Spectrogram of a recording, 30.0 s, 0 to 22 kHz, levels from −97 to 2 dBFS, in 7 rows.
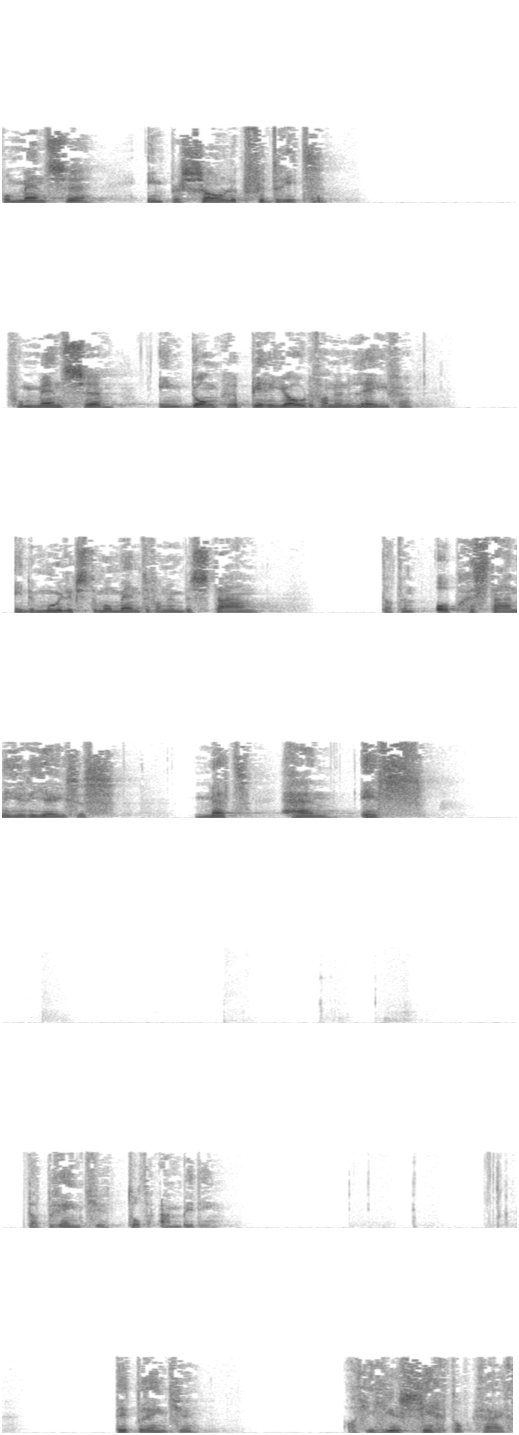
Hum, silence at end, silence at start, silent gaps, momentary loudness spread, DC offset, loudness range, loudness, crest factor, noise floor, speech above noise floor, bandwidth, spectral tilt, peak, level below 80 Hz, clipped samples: none; 0 s; 0 s; none; 16 LU; under 0.1%; 12 LU; -34 LUFS; 24 dB; -87 dBFS; 53 dB; 8.8 kHz; -3.5 dB/octave; -14 dBFS; -84 dBFS; under 0.1%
